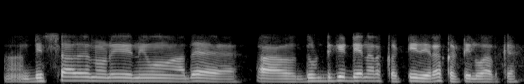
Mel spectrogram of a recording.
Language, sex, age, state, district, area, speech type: Kannada, male, 30-45, Karnataka, Mandya, rural, conversation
